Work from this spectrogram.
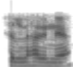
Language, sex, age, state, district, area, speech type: Bodo, male, 18-30, Assam, Udalguri, urban, conversation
